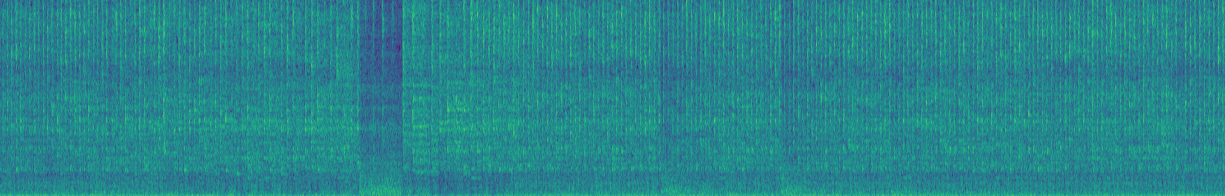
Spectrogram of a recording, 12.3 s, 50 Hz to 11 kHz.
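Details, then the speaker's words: 1947 LeTourneau D4 pull scraper engine, sat 10+ years, first start with some choke, transmission in neutral: uneven, lumpy idle with a brief stumble; rough running, owner suspects the carburetor needs adjustment and the throttle control isn't working right. "All right, well, I think we have a little bit of fine-tuning on our carburetor to do here, and I don't think the throttle control is working quite right, but it runs."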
